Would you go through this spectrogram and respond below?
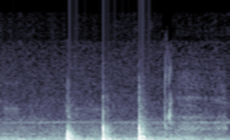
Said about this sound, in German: Und Roland klopfte an die Tür des Campingwagens.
